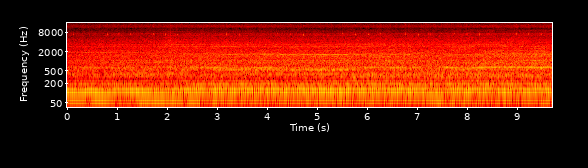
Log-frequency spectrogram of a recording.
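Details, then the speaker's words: 2006 Jeep Liberty 3.7L V6 after alternator replacement and belt reinstall: steady, even idle with faint hum and soft ticking, no grinding or squeal; the earlier noise is gone. "Now let's start her up and see what she does. Oh, she's quiet as a church mouse now."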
